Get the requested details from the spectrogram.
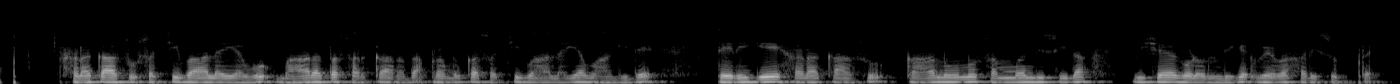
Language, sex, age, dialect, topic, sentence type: Kannada, male, 31-35, Mysore Kannada, banking, statement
